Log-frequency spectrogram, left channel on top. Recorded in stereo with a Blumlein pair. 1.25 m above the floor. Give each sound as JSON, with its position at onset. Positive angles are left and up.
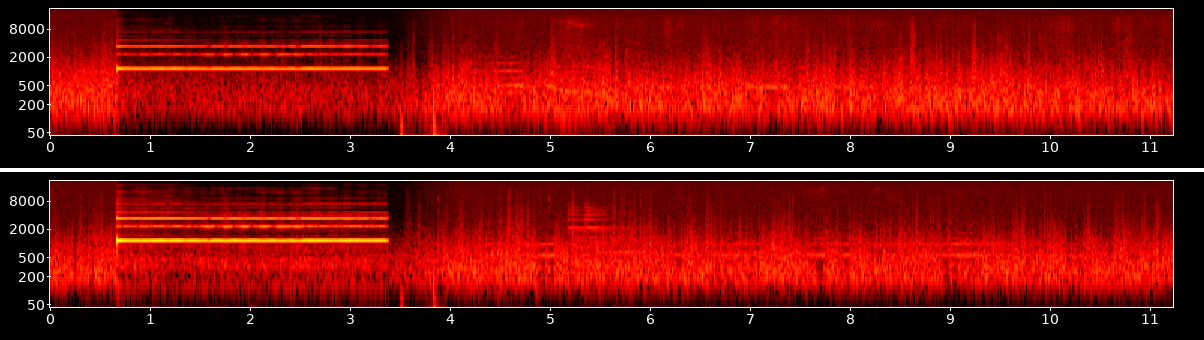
{"t": 0.7, "sound": "a violin", "azimuth_deg": -60}
{"t": 3.5, "sound": "chewing", "azimuth_deg": 70}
